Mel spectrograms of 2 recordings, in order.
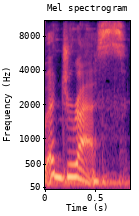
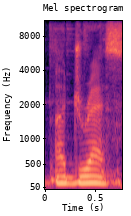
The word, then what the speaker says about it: address: address has the stress the stress on the second syllable okay a dress yes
